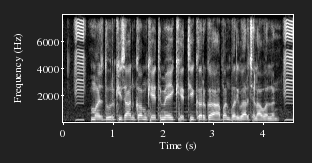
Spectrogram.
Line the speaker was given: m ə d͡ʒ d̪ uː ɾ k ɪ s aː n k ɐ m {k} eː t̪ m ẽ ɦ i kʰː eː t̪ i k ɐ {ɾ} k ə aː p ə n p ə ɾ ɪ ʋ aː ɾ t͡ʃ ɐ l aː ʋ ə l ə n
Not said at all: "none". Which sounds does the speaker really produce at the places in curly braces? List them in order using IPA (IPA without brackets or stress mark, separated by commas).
kʰ, ɾ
